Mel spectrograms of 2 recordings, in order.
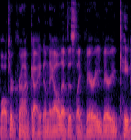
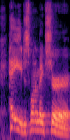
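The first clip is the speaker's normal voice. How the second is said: mock very high, very loud, exasperated, agitated tone; 12 semitones higher, 10 dB louder than usual. Telling how a woman kept coming out of the room, imitating an agitated woman. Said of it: "with a little more agitated every time".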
